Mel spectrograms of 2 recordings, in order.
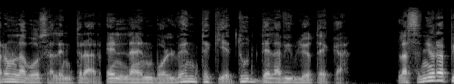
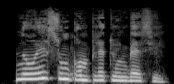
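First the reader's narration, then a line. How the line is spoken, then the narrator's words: Shrieking. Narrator (Spanish): chilló Hermione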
